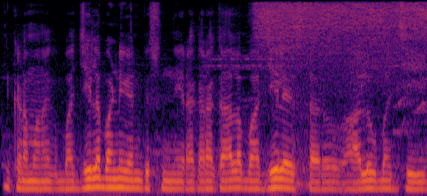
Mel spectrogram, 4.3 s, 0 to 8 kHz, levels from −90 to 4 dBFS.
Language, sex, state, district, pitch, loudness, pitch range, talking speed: Telugu, male, Telangana, Karimnagar, 120 Hz, -31 LUFS, 115-125 Hz, 155 wpm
